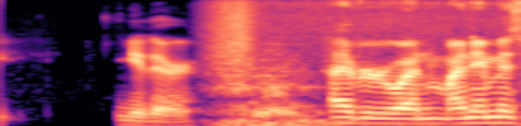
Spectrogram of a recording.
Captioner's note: screen whooshing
